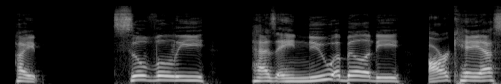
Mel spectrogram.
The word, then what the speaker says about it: Silvally: There's Silvally. No E to make it like Valley. – Silvally? Yeah, so it's more like Silvally.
